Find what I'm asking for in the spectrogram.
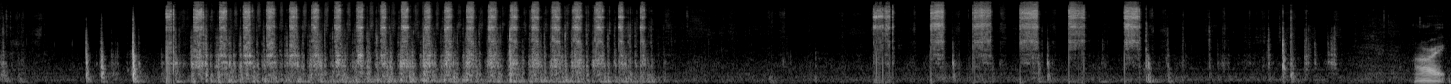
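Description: A ratcheting driver loosens screws on a 1994-2004 Ford Mustang headlight knob panel, first in a fast even run of close clicks, then in shorter bursts of ratcheting after a pause.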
